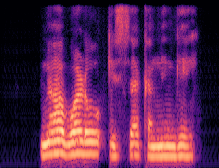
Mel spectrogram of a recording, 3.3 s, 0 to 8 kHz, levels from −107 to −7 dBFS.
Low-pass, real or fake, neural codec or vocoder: 7.2 kHz; fake; codec, 16 kHz, 2 kbps, FreqCodec, smaller model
